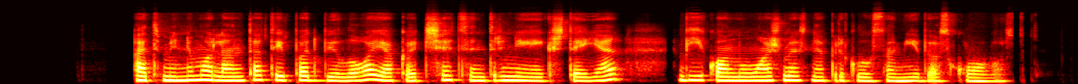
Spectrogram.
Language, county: Lithuanian, Klaipėda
